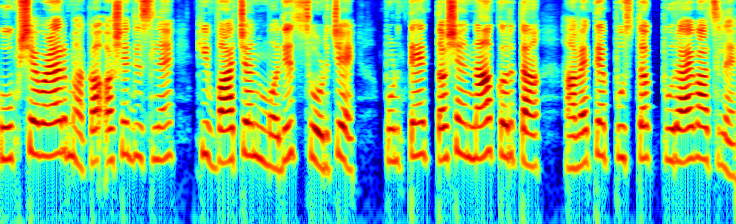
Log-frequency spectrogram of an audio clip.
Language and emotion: Goan Konkani, neutral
